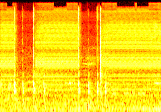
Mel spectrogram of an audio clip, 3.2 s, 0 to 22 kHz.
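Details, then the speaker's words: Denon DN-2000F MkIII CD player: tray struggles and stalls with sharp mechanical clicks and squeaking over a steady hiss, jamming and failing to close; greasing was tried, but the actual cause was a loose pulley, which was replaced. "so I just need to grease this I can hear it squeaking so that's what needs to be fixed"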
